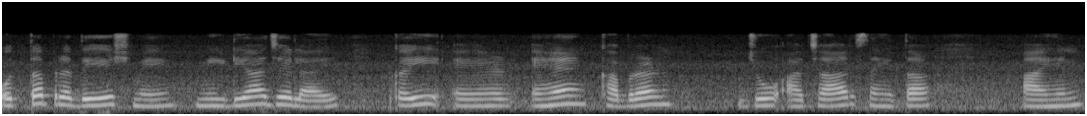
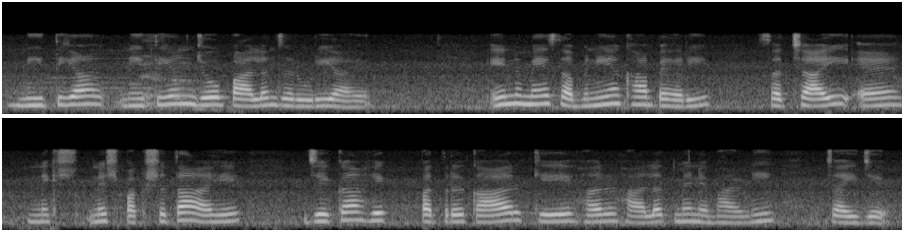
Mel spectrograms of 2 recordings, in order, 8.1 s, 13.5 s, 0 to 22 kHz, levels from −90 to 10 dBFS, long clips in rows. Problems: constant background noise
